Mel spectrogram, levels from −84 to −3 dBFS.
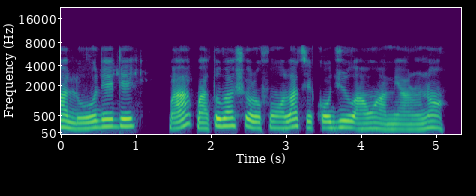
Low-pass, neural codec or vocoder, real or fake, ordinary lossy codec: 7.2 kHz; codec, 44.1 kHz, 7.8 kbps, DAC; fake; none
